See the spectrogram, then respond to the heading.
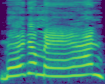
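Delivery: very high, loud cartoon character voice. Announcing this week's news, the speaker breaks into a role impression. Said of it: "That was a good role impression".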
